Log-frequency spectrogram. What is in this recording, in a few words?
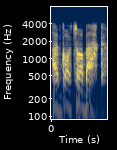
covering friend, jungle male; player vo; Counter Strike Model Pack; CS:GO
